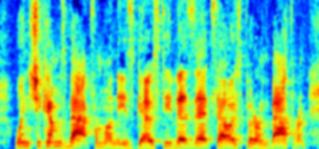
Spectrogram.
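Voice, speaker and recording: Here a man speaks with an American accent. His tone is animated. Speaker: movie reviewer, YouTuber. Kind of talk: casual movie review recap.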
